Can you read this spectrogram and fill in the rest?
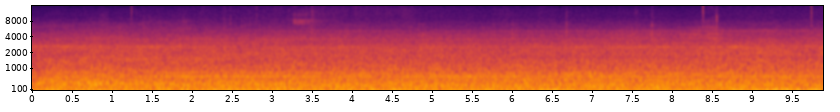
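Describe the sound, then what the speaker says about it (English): A CRJ 100 cargo plane arrives at Phoenix Sky Harbor International Airport, its jet engines a loud, steady broadband roar with a faint tonal whine and no break throughout. "looks like our next plane that is arriving is a CRJ 100 from Aeronaves TSM"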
